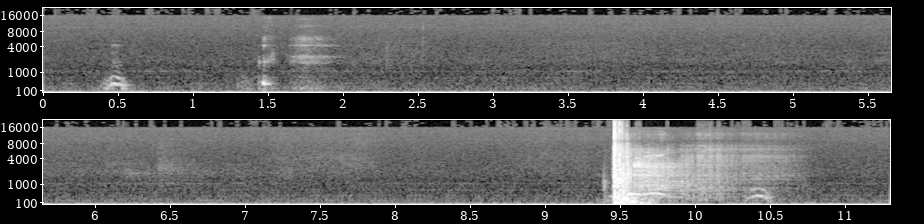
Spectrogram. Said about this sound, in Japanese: あれ、 扉、とても重い。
